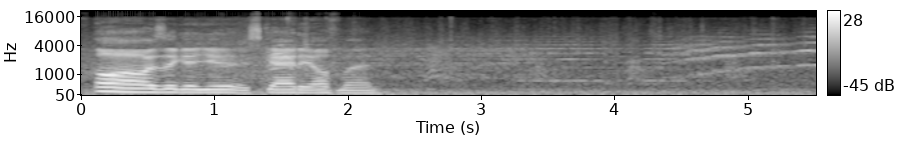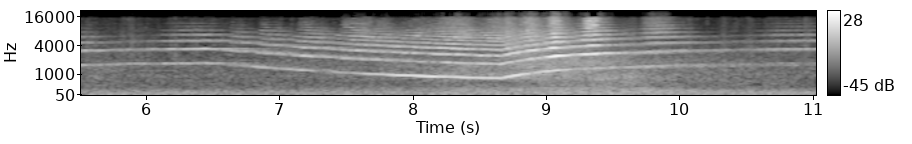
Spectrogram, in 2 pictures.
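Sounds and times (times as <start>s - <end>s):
emergency siren wailing: 0.0s - 11.0s.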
